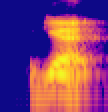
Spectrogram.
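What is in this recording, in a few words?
"giat", Malay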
